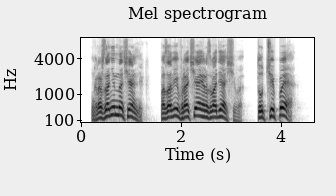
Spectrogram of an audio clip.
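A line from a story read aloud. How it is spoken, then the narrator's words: Loud shout. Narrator (Russian): громко крикнул Егор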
